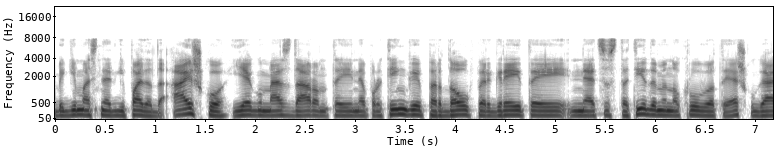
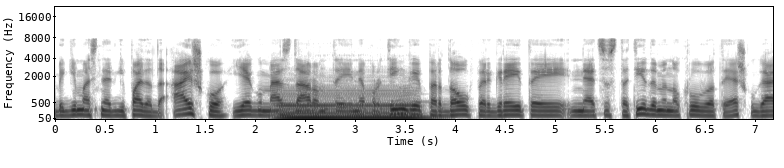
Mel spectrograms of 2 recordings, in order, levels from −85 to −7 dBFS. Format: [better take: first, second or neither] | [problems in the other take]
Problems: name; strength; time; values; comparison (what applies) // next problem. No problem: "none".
first | background sound (Bowed string instrument); 3 dB above the speech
